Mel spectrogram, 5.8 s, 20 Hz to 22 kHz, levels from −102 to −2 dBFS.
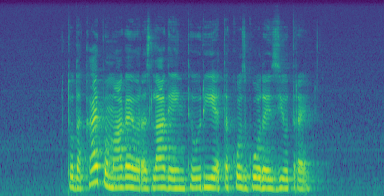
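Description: No technical faults can be heard anywhere in the recording. The speech runs on without any interruption or disturbance to the sound.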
